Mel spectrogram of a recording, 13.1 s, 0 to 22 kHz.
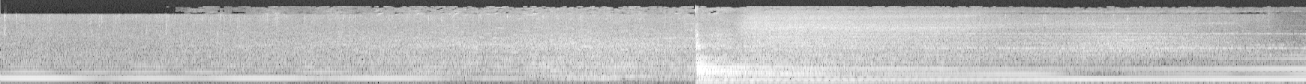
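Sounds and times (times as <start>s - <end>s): electronic struck hit with held chord: 6.9s - 13.0s.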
